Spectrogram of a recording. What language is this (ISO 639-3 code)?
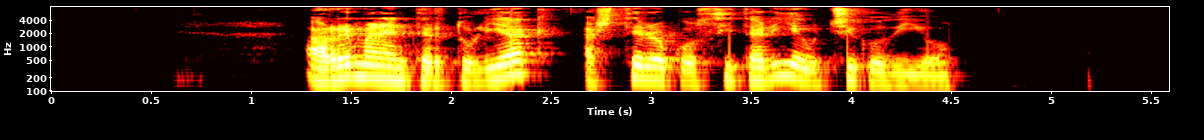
eus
